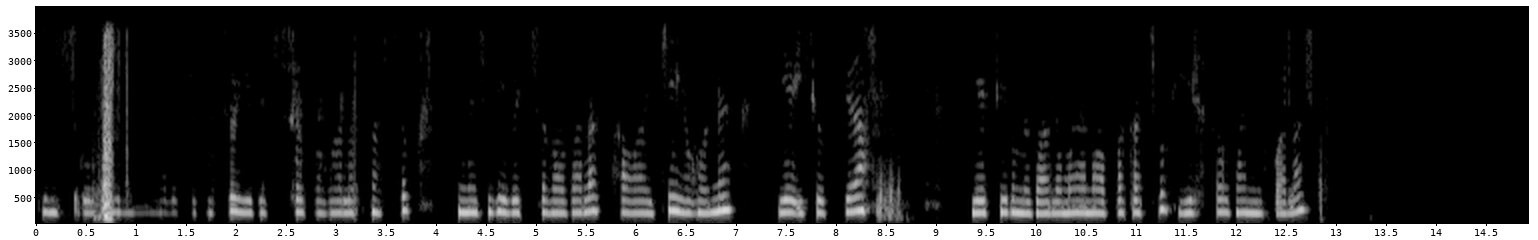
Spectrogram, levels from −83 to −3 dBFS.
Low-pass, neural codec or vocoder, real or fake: 3.6 kHz; none; real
